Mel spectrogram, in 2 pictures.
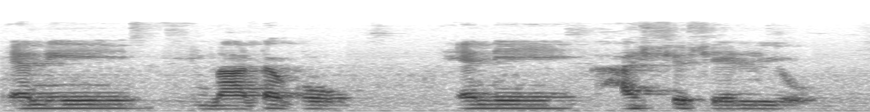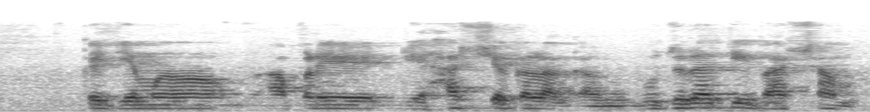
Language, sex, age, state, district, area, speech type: Gujarati, male, 60+, Gujarat, Morbi, rural, spontaneous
